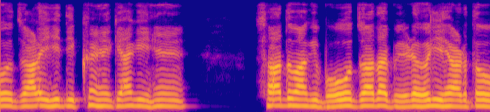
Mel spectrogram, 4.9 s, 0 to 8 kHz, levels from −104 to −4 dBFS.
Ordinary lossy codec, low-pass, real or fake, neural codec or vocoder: none; 7.2 kHz; fake; vocoder, 44.1 kHz, 128 mel bands, Pupu-Vocoder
